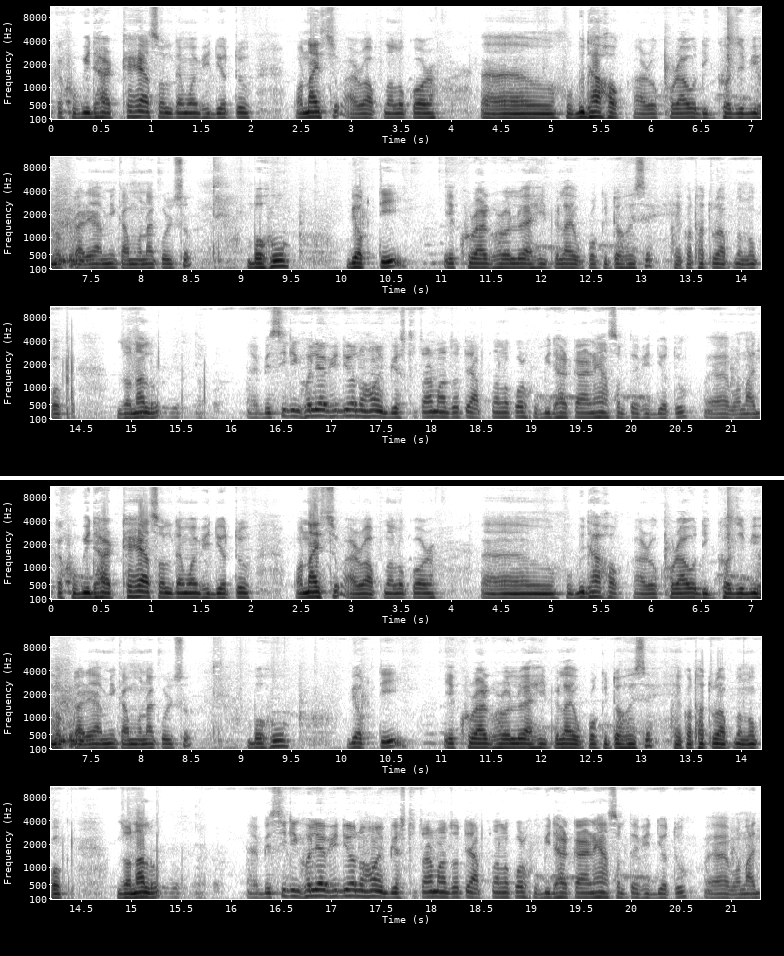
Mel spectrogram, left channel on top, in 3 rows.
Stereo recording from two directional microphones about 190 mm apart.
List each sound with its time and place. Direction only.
0.0 s a man's voice: 15° right (ahead or behind); by 3.8 s 10° left (ahead or behind)
4.3 s speech: 30° left (ahead or behind)
5.9 s speech: 10° right (ahead or behind); by 8.3 s 5° left (ahead or behind)
9.1 s speech: 35° left (ahead or behind)
11.1 s a man's voice: centre (ahead or behind); by 15.2 s 20° right (ahead or behind)
16.2 s speech: 5° right (ahead or behind)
